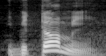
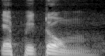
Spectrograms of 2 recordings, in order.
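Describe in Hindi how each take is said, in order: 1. शब्द 'ee' की ध्वनि पर खत्म होता है। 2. शब्द 'm' की ध्वनि पर खत्म होता है। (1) "राइट प्रोनाउंसिएशन" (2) "जिसे गलत से बोलते हैं"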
